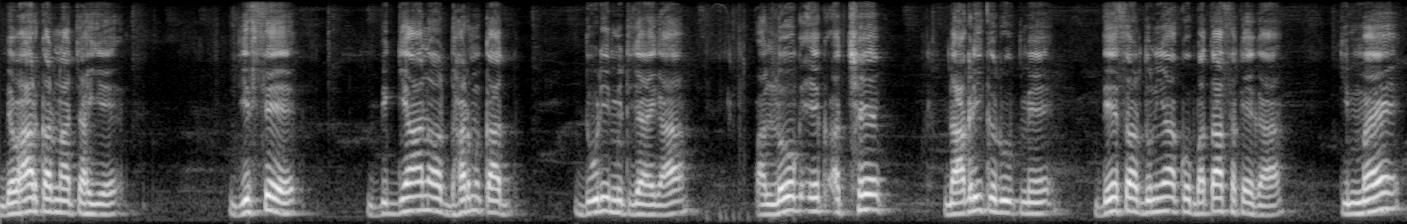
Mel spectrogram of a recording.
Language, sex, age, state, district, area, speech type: Hindi, male, 60+, Bihar, Darbhanga, rural, spontaneous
